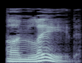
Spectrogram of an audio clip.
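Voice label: "unlaid", English, British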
